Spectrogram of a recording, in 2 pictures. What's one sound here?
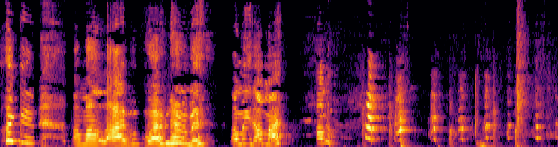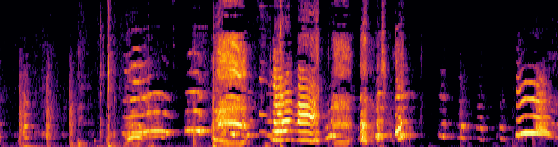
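A young woman laughs loudly close to a phone microphone.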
